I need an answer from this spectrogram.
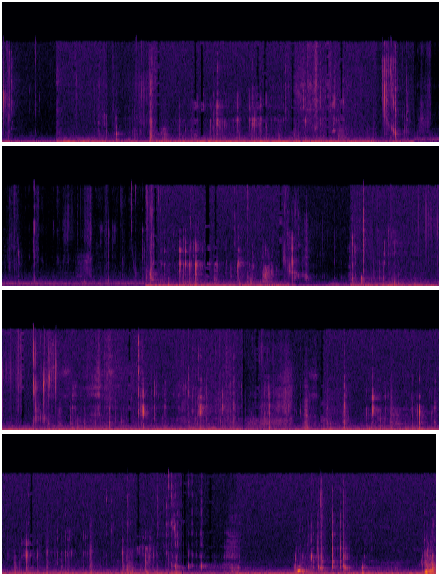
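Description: Close-up chewing of soft fresh cream cake: wet mouth sounds with many small lip and tongue clicks. Near the end there is a sip from a glass mug of iced coffee.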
